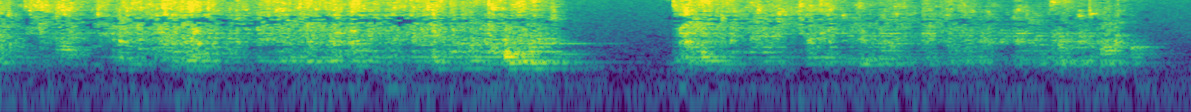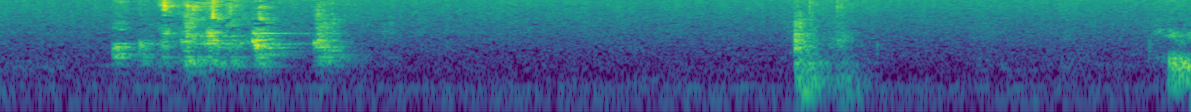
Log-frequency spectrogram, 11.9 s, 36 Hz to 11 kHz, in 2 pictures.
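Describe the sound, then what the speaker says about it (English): Water is poured onto a scale to weigh out one pound, a faint, steady splashing stream that runs in several bursts with short breaks between them, fairly distant. "And I'm going to weigh in 1 pound of water."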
